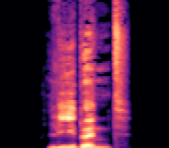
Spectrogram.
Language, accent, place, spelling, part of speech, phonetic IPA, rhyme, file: German, Germany, Berlin, liebend, verb, [ˈliːbn̩t], -iːbn̩t, De-liebend.ogg
- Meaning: present participle of lieben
